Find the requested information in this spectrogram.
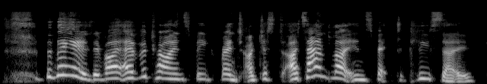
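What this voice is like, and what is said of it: Berkshire English accent. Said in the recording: “my Berkshire accent”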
